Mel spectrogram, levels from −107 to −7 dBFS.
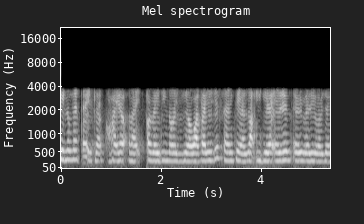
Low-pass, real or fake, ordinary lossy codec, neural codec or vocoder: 3.6 kHz; fake; none; codec, 16 kHz, 2 kbps, FreqCodec, smaller model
